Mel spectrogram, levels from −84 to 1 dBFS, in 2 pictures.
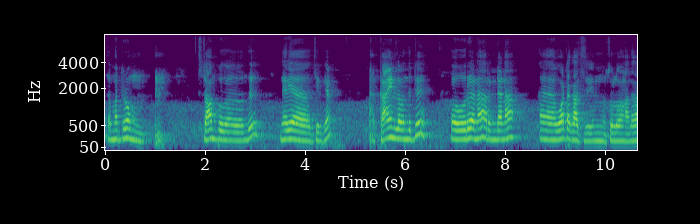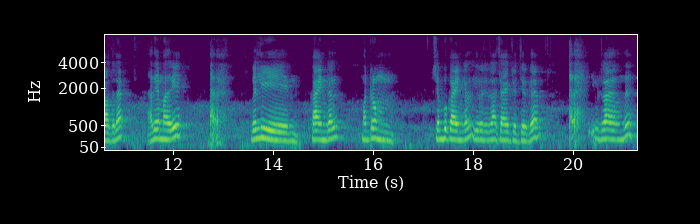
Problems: background conversations at intervals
